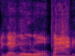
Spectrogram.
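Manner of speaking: Jersey-accented voice. Asked by a co-host to show their jersey voice, speaker demonstrates: new jersey accent. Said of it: "That's my Jersey voice".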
